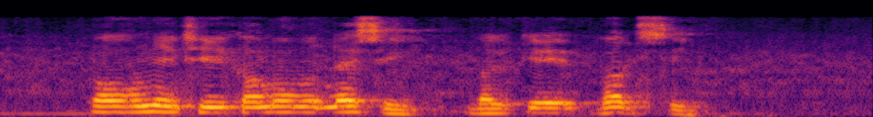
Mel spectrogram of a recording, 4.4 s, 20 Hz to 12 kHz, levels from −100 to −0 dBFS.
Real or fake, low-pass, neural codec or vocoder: fake; 7.2 kHz; codec, 16 kHz, 4 kbps, FreqCodec, smaller model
